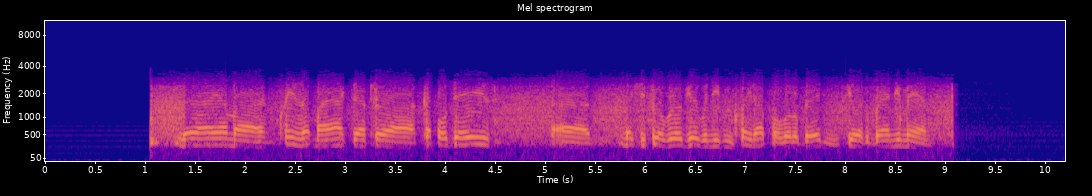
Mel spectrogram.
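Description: A man talks calmly, close by, heard through a thin, radio-like line.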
